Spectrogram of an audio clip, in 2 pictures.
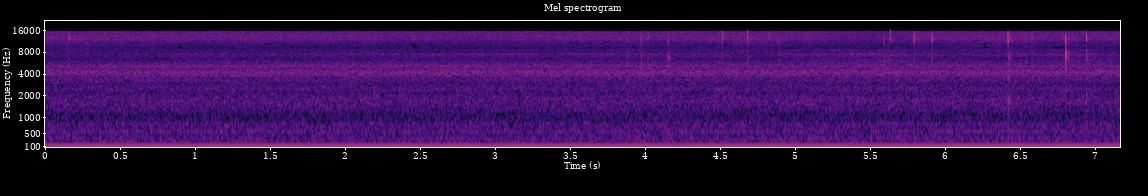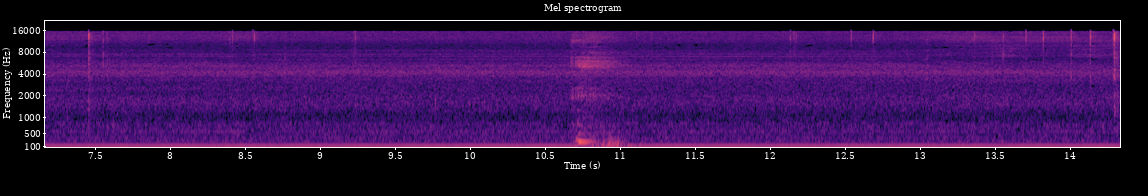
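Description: Buttons click softly under thumbs.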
